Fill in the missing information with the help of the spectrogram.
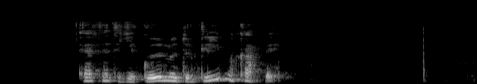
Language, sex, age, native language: Icelandic, male, 40-49, Icelandic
